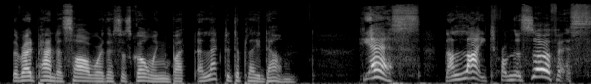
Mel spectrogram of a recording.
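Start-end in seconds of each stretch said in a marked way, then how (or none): 3.5-5.9 eager, excited exclamation. Pavli answers the red panda in the mask, crying out excitedly. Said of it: "Pavli cried excitedly".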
